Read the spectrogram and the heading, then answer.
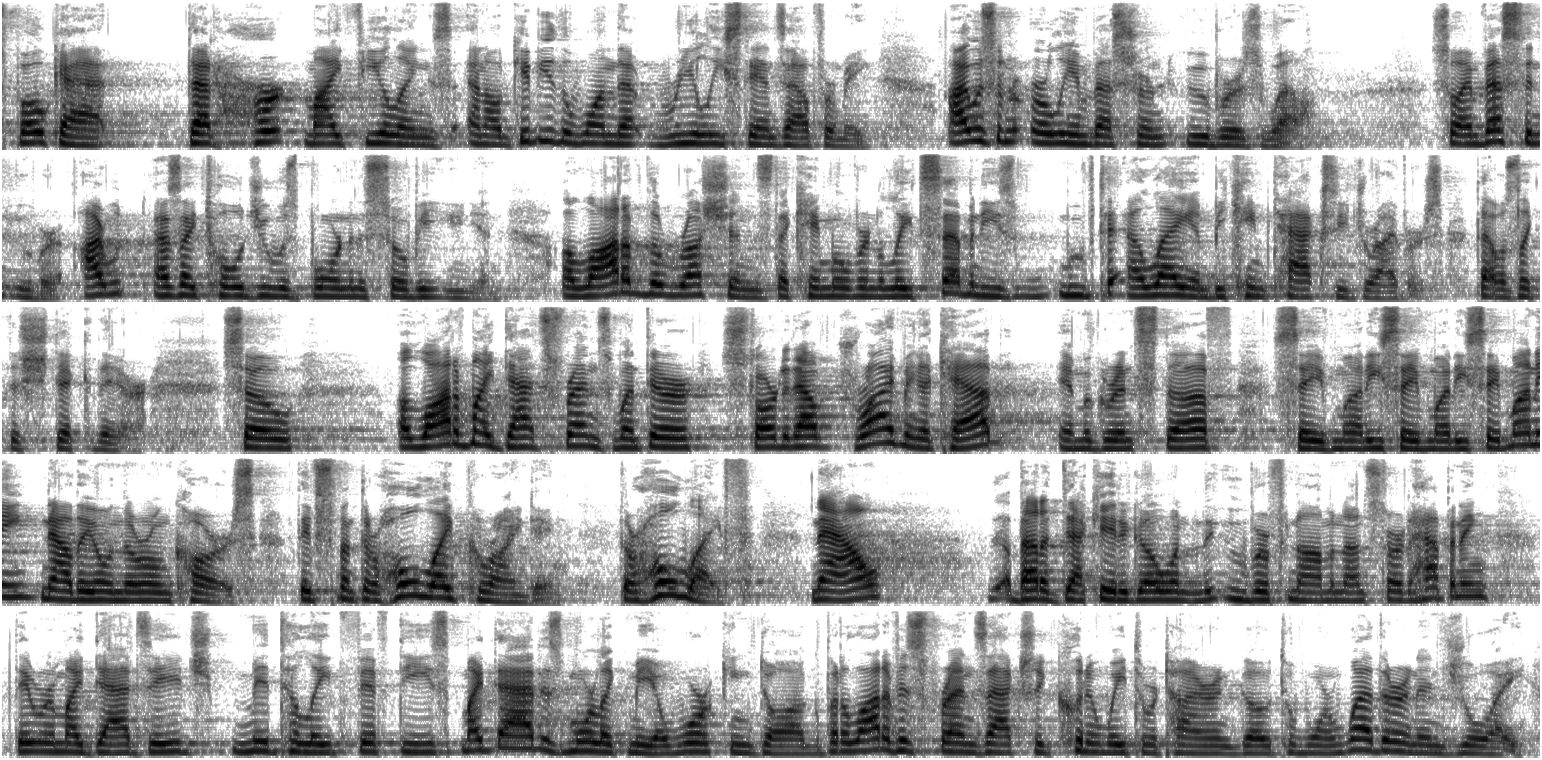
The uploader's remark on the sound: keynote that I gave at the Hearing Innovation Expo in Las Vegas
